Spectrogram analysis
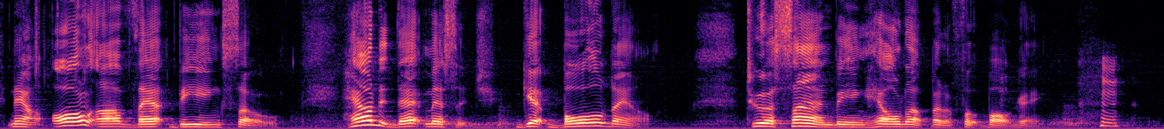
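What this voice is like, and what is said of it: Tennessee accent. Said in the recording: “I'm really hearing your Tennessee accent. Bowled down, and earlier you said owned.”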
